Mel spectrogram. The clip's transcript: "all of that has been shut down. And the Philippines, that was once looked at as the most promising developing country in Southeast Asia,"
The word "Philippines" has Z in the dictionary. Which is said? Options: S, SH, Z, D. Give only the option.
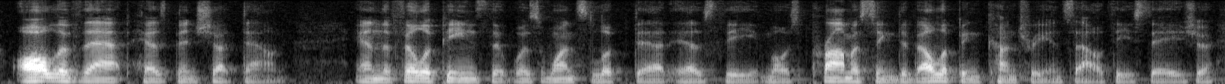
Z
